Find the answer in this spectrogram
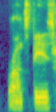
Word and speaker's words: Ronspies: You can find me on Twitter at Likes Pie because it's a play on my last name because Ronspies. It's spelled like Ron's Pies, so I'm like, ha, I'm clever.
